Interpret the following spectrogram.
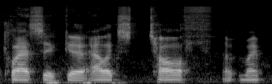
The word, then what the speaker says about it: Toth: saw that had that almost like classic Alex Toth. Am I pronouncing that last name correctly? Alex Toth, yeah.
